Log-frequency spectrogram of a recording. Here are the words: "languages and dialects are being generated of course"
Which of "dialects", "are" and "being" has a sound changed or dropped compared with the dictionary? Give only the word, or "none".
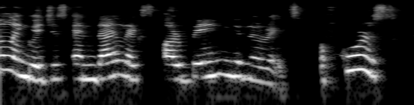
none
